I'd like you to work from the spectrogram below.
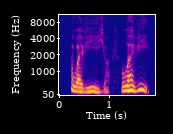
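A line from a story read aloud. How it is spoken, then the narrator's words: Sudden shout. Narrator (Russian): внезапно закричал птиц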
